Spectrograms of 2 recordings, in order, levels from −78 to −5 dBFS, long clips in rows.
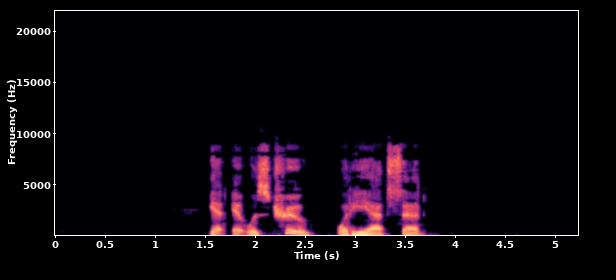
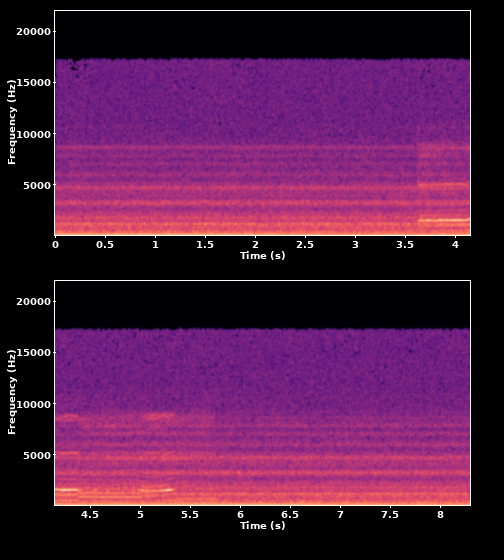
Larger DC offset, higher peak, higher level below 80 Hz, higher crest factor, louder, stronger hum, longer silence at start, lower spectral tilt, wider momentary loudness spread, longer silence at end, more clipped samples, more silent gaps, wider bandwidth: neither; about the same, 0 dBFS vs 0 dBFS; second, -58 dBFS vs -28 dBFS; about the same, 18 dB vs 16 dB; about the same, -15 LUFS vs -16 LUFS; neither; first, 1.55 s vs 0 s; about the same, -4.5 dB/octave vs -4 dB/octave; about the same, 7 LU vs 7 LU; first, 1.55 s vs 0 s; neither; neither; second, 9.4 kHz vs 17.5 kHz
